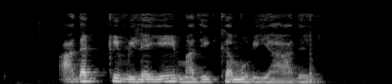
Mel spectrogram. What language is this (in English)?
Tamil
